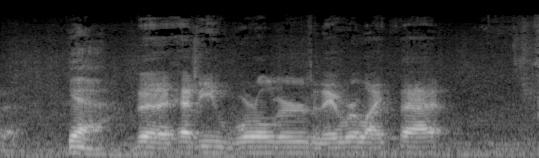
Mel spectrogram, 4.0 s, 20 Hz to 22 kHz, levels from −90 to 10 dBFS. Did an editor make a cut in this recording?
yes; 1 cut; at 2.3 s

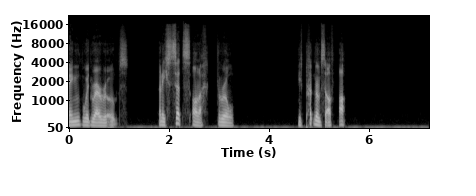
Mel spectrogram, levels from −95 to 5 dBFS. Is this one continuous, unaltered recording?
yes; 0 cuts

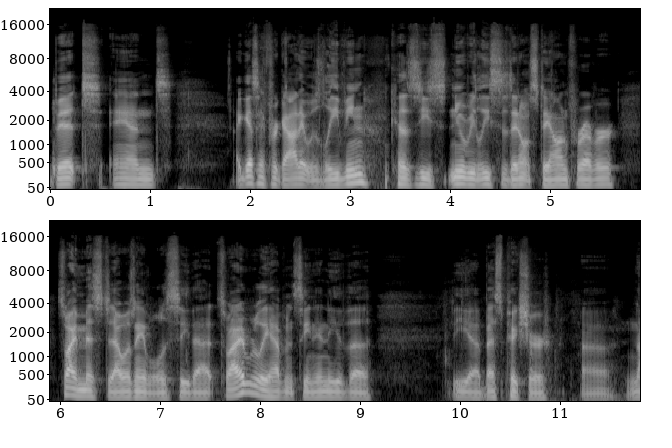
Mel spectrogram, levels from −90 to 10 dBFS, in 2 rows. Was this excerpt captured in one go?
yes; 0 cuts

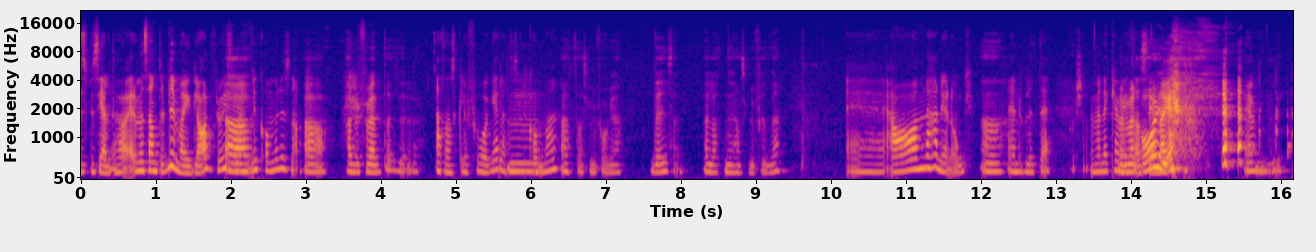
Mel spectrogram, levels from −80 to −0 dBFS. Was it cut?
yes; 1 cut; at 13.5 s

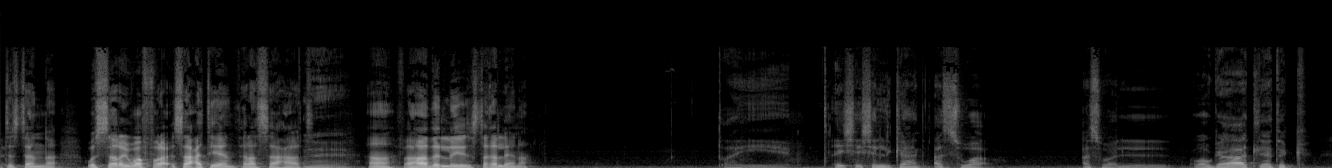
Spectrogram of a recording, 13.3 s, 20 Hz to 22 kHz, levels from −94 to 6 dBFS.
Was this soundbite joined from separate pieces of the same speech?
yes; 1 cut; at 11.9 s

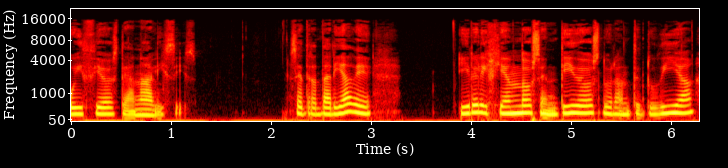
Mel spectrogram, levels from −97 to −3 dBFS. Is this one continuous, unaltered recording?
yes; 0 cuts

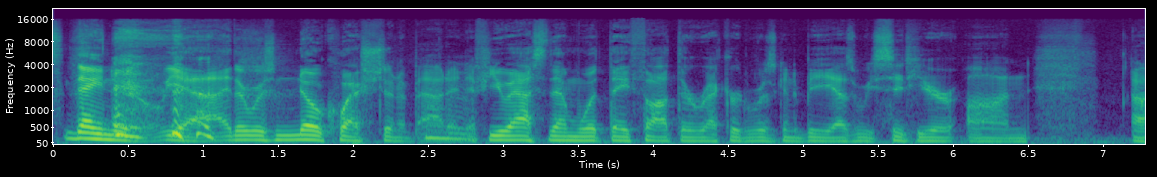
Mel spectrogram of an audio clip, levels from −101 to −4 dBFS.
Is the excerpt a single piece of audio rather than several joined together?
yes; 0 cuts

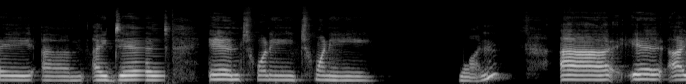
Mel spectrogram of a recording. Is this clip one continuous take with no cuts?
yes; 0 cuts

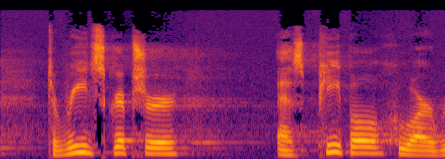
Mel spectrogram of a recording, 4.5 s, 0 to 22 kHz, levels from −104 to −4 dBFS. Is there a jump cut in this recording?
no; 0 cuts

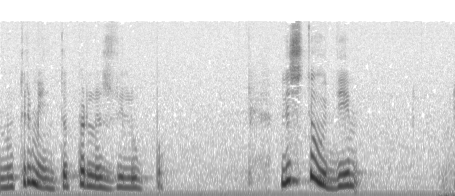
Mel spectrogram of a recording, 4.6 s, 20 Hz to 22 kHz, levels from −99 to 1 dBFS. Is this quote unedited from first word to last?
no; 1 cut; at 2.7 s

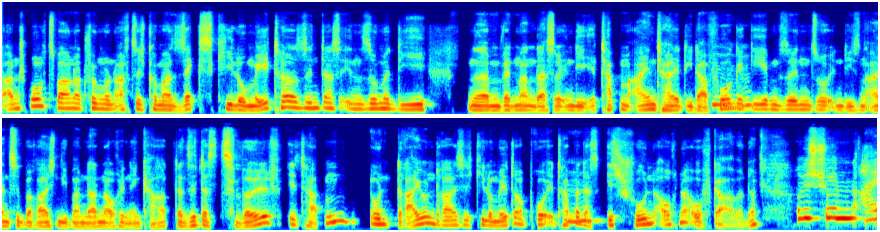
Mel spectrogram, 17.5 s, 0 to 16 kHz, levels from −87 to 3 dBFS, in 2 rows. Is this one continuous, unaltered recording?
no; 2 cuts; at 5.5 s, 10.5 s

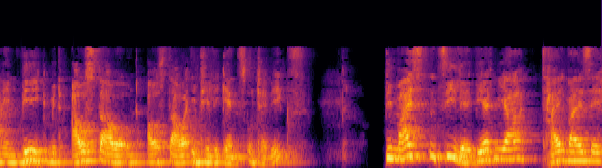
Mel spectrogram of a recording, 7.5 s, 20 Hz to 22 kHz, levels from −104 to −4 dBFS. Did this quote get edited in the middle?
yes; 1 cut; at 4.6 s

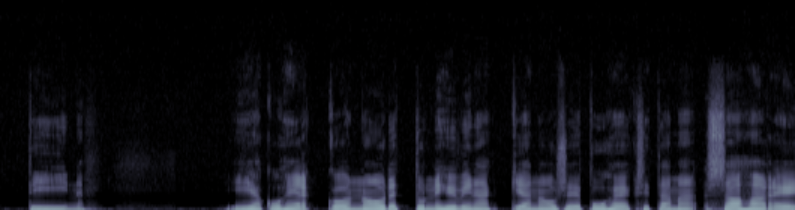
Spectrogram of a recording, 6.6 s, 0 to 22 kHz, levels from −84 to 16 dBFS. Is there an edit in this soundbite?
yes; 1 cut; at 1.8 s

